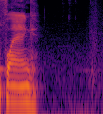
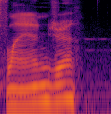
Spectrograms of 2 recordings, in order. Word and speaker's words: flange: Tube flang. I hope there's a comment. It's pronounced flange.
